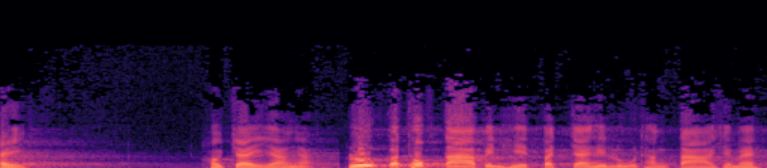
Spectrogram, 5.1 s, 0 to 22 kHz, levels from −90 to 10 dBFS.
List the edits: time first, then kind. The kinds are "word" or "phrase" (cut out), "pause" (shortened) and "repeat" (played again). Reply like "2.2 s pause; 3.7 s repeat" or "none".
2.2 s pause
